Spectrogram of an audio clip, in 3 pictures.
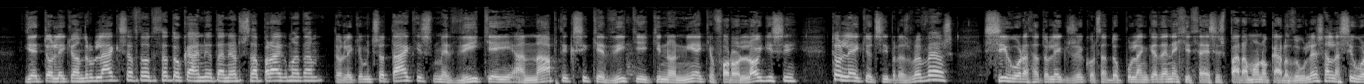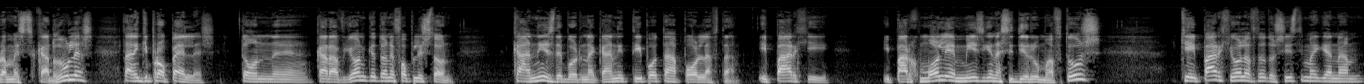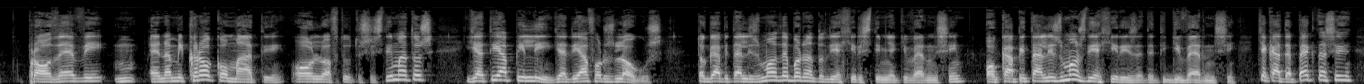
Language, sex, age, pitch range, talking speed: Greek, male, 40-59, 115-165 Hz, 175 wpm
